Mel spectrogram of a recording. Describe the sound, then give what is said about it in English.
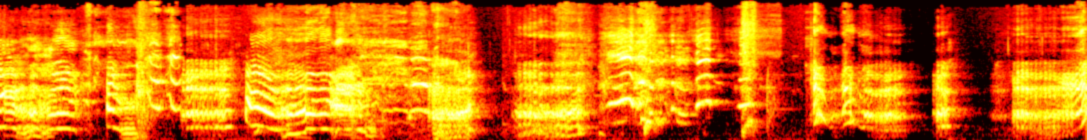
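A dog known as Chewbacca Dog makes long, warbling growls and moaning howls in a string of drawn-out vocal bursts, fairly loud, with brief pauses between them. “You guys heard of Chewbacca Dog?”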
